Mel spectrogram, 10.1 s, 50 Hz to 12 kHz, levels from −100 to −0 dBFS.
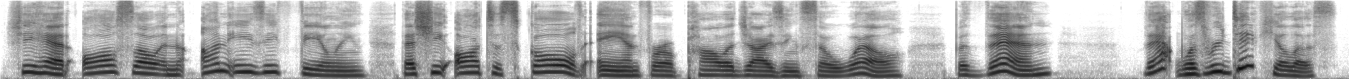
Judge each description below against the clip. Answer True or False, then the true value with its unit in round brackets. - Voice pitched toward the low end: False (200 Hz)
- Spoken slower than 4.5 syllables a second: True (4.0 syllables/s)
